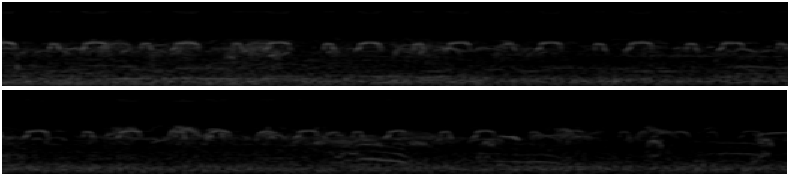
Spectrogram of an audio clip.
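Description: A flock of wading birds calling in flight: a rapid, overlapping run of short, high piping notes, several a second, thinning out near the end.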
